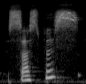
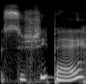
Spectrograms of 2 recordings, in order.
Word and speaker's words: suscipe: I thought that it was pronounced, well, I didn't actually know how it was pronounced, but in my mind, I pronounced it suspice. But it is actually suscipe. It is Latin, the Latin word for receive, which...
